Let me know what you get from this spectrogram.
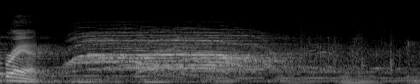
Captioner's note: cheering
